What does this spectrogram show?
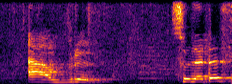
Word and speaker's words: avril: pronounced as Mars once more Mars April is pronounced as Avril Avril so let us say these four months once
